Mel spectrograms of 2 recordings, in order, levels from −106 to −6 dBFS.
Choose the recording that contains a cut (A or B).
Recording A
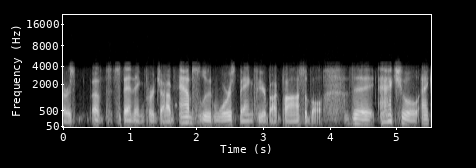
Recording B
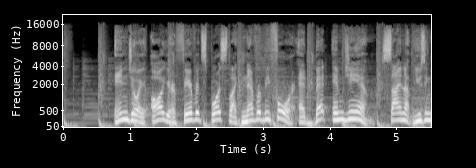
A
